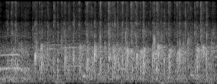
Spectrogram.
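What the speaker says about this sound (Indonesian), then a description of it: "Tepuk tangan yang mana tuh?" Applause from a crowd at a religious gathering for orphan charity in a village, steady dense clapping for about two seconds with voices mixed in.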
